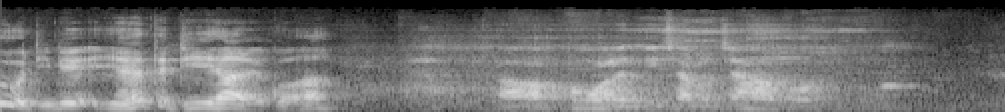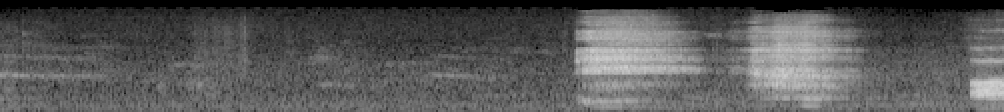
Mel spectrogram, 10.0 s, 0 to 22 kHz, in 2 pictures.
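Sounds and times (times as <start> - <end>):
person gasping: 7.9 - 9.4.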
